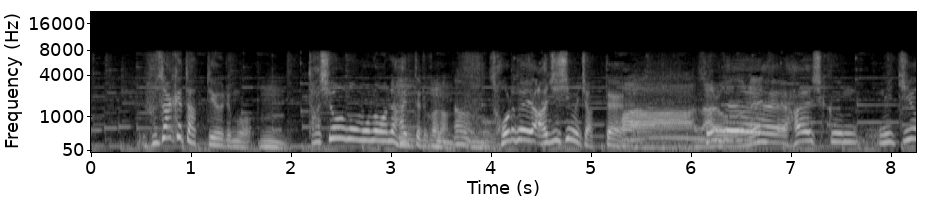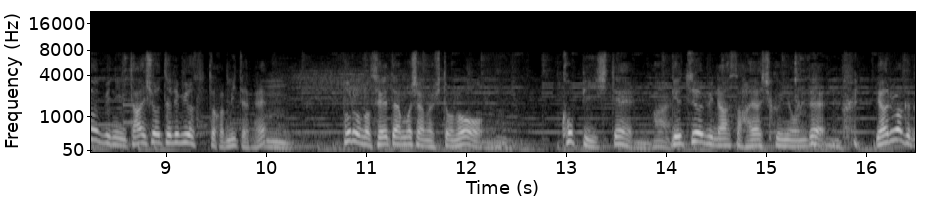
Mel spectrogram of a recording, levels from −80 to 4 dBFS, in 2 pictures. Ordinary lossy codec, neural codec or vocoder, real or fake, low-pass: none; none; real; none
